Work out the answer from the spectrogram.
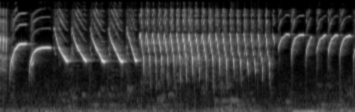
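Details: Timbrado canary singing in early morning training: loud, clear phrases of repeated downward-sweeping whistles, then a fast rolling trill of rapid notes, ending with bright rising-falling slurred notes; faint low hum beneath.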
